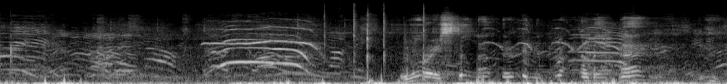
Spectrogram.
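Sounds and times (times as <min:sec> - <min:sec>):
low gusty rumbles of wind: 0:00.0 - 0:07.2
family spectators cheering and shouting at a race: 0:02.0 - 0:06.7
speech: 0:04.0 - 0:07.2.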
